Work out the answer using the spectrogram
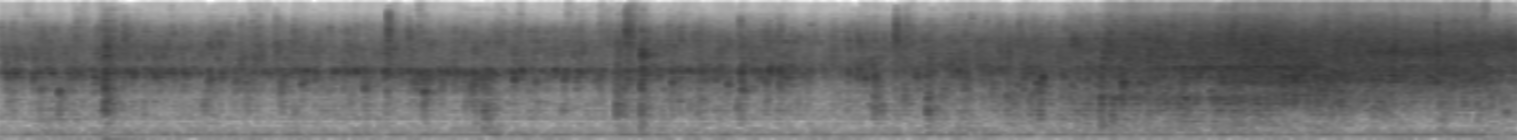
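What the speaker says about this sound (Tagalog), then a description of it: "Dito naman tayo sa mapanakit na aking piniprito." Food fries in a home kitchen pan with a continuous close sizzle, scattered sharp crackles and pops, swelling slightly louder toward the end with no talking.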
